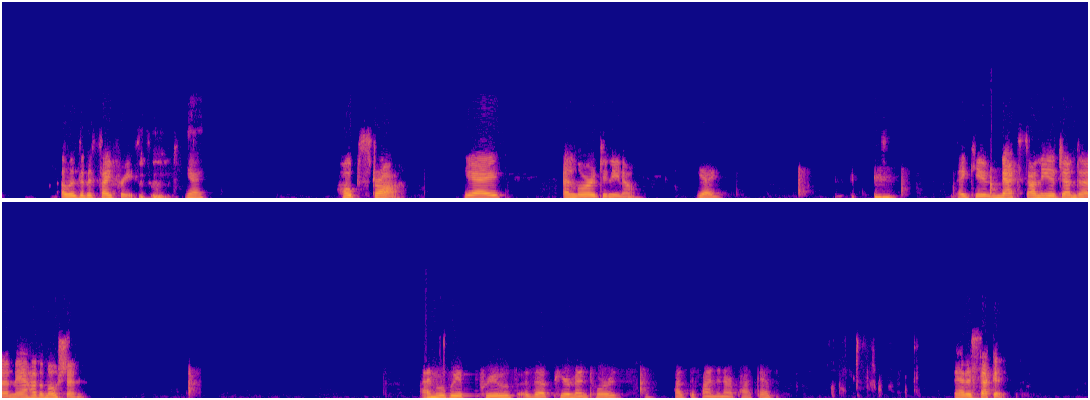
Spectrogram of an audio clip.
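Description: A middle-aged woman speaks calmly over an online call, pausing often.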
